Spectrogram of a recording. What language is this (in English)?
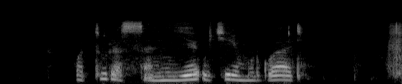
Kinyarwanda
